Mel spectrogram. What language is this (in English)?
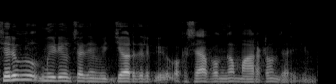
Telugu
